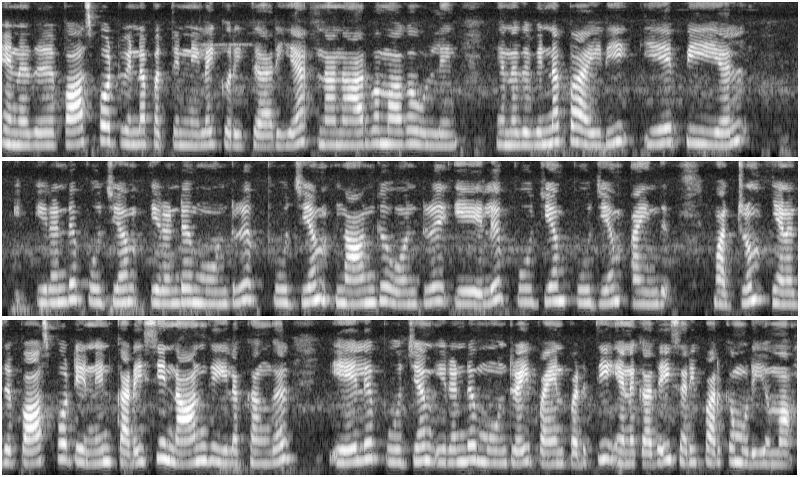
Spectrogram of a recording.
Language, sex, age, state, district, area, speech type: Tamil, female, 30-45, Tamil Nadu, Chennai, urban, read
